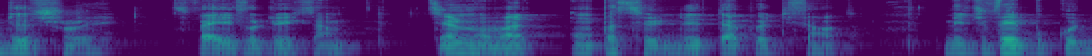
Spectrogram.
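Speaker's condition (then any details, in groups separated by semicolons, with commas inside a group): Primary progressive multiple sclerosis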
